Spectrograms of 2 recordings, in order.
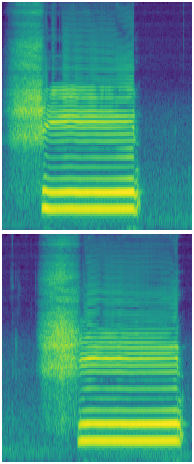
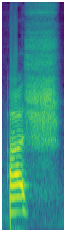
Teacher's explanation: شین میں جو صفت ہے وہ صفت ہمس ہے۔ ہمس میں سانس جاری ہوتا ہے، جب سانس جاری ہوگا تو اسے تھوڑی سی سپیس چاہیے، کچھ جگہ چاہیے جہاں سے سانس باہر نکلے۔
